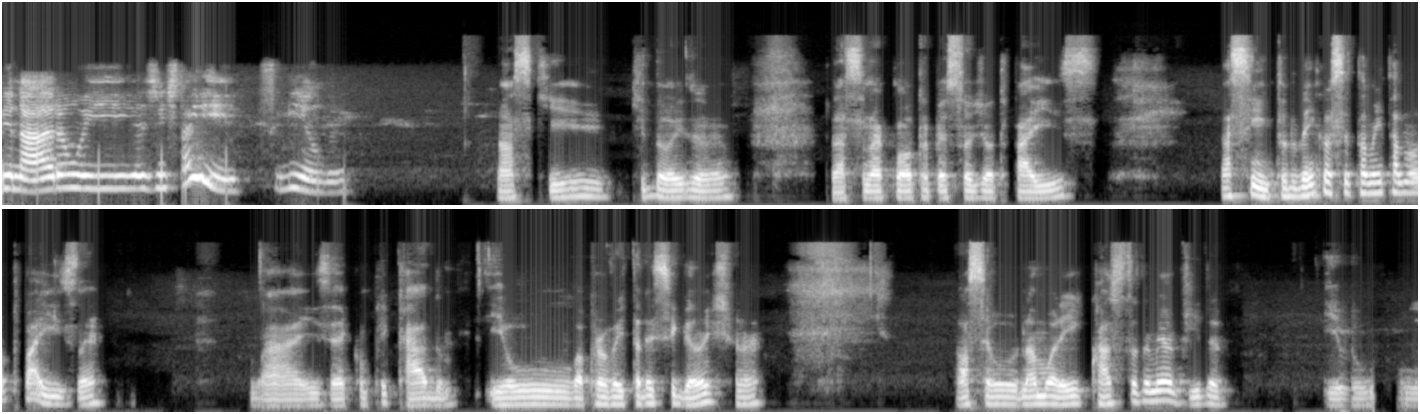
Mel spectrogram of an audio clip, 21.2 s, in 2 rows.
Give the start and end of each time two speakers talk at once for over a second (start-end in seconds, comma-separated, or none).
none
